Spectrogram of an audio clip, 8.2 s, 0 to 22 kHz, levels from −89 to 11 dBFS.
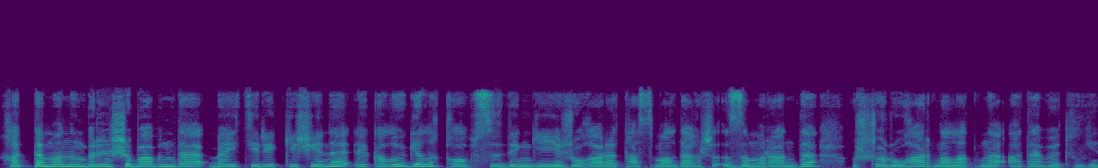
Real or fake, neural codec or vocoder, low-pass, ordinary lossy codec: real; none; 9.9 kHz; Opus, 24 kbps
